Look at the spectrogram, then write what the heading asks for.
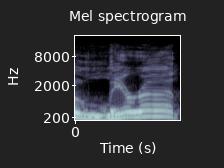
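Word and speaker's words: Lyra: Renato Lira, l y r a, which is wild.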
